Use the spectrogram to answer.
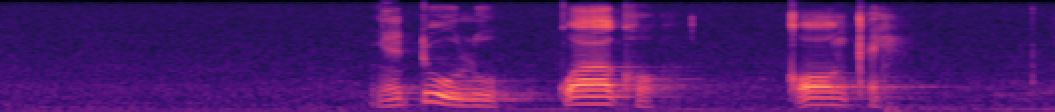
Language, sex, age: Swati, male, 21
